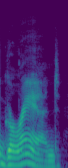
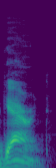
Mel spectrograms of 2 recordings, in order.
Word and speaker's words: Garand: When we're speaking of the inventor himself, I like to say John Garand. When we're talking about the rifle and the Garand Collectors Association, We used the pronunciation that the whole world used and Mr. Garand accepted.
